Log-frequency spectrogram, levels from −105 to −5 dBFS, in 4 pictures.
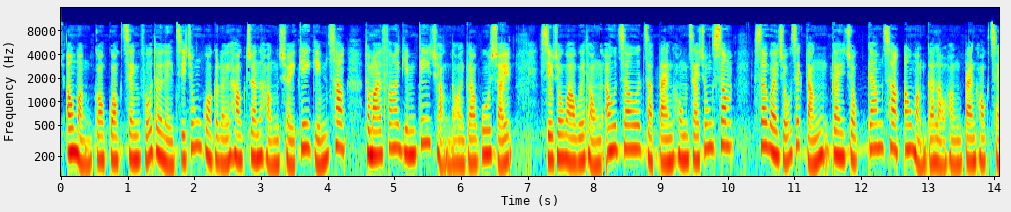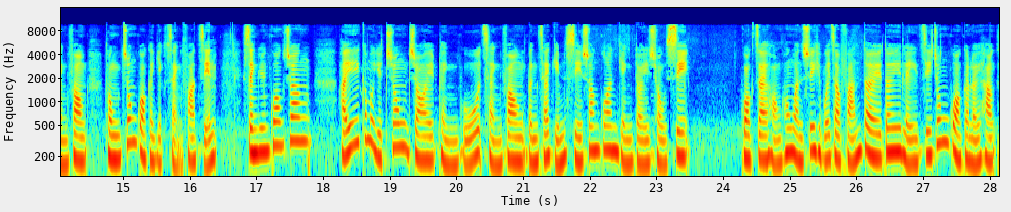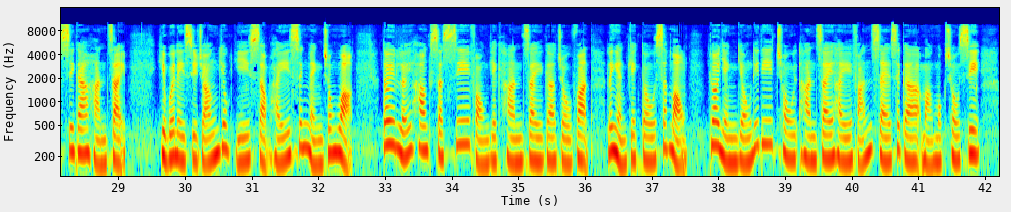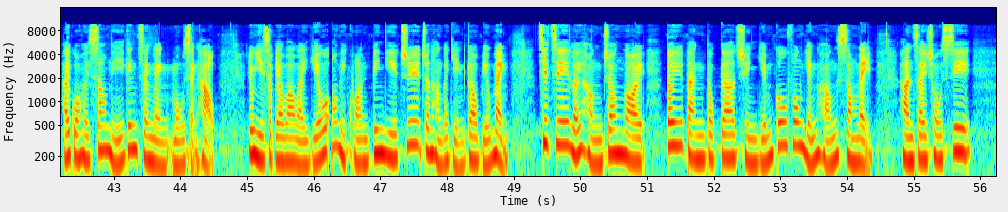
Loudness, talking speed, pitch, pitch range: -25 LUFS, 240 characters per minute, 190 Hz, 175-230 Hz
